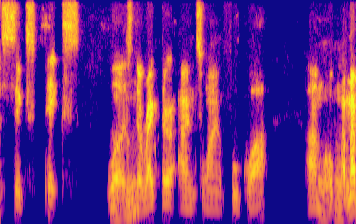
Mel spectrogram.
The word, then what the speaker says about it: Fuqua: So, a recap of my of the six picks was director Antoine Fuqua. Um, am I pronouncing his last name right to Yeah. Yeah. Fukua.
